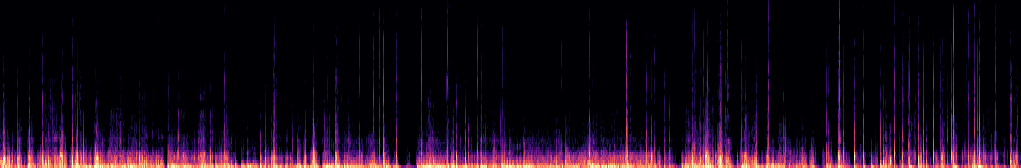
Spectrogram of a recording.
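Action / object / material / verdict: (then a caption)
tap / beeswax-coated cotton food wrap / waxed cotton / none. A beeswax-coated cotton food wrap is draped into a peak while long nail tips tap and scratch the stiff waxed fabric. It makes a dense, steady run of quick, dull taps mixed with crinkly scratching, heavy in the low end with only a short pause near the middle.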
